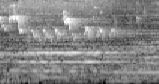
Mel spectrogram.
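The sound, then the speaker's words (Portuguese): Birds chirp and tweet in quick, repeated high calls over a steady, dense background, moderately loud, with no one talking. “Os sons dos pássaros nos levam a uma viagem no tempo.”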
